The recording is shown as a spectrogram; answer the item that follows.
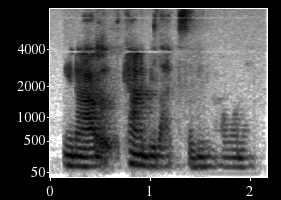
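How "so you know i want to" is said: timid, soft, hushed murmur under the breath. Retelling early attempts at talking to oneself: imitating own past half-whisper. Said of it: "I used to whisper".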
